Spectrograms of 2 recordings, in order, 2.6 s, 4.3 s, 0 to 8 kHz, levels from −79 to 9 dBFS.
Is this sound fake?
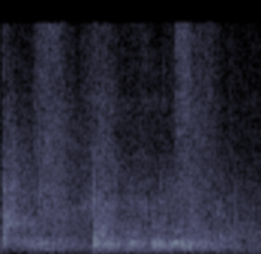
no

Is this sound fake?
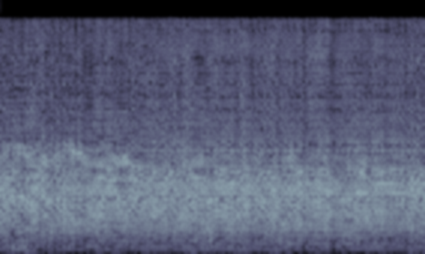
yes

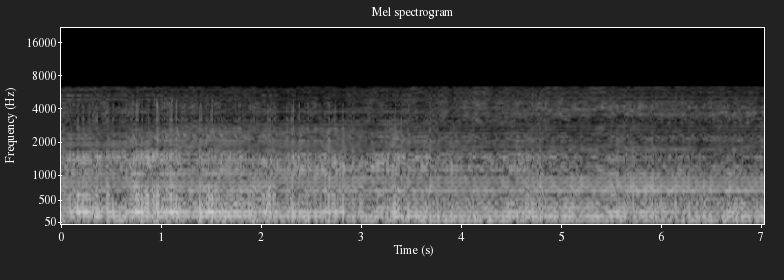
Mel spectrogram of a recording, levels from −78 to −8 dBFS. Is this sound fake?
yes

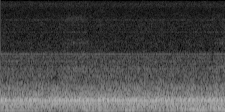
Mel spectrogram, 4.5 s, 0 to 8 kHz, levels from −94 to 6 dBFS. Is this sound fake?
no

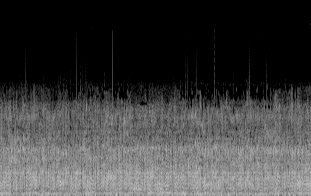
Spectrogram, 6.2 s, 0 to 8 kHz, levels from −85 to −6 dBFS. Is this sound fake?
yes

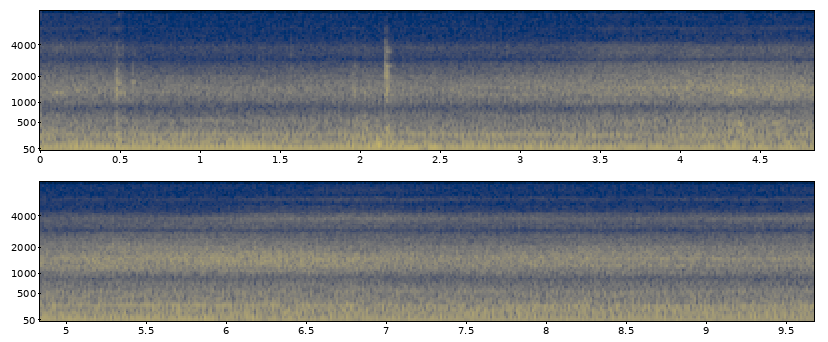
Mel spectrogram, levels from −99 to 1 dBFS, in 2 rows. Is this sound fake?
no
